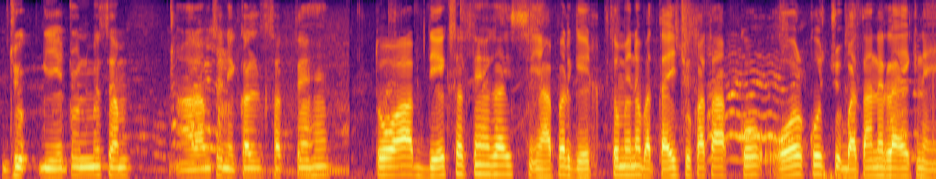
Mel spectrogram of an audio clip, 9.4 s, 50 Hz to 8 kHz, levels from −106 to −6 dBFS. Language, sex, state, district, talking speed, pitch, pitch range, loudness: Hindi, male, Madhya Pradesh, Bhopal, 205 wpm, 135 Hz, 125-140 Hz, -16 LUFS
